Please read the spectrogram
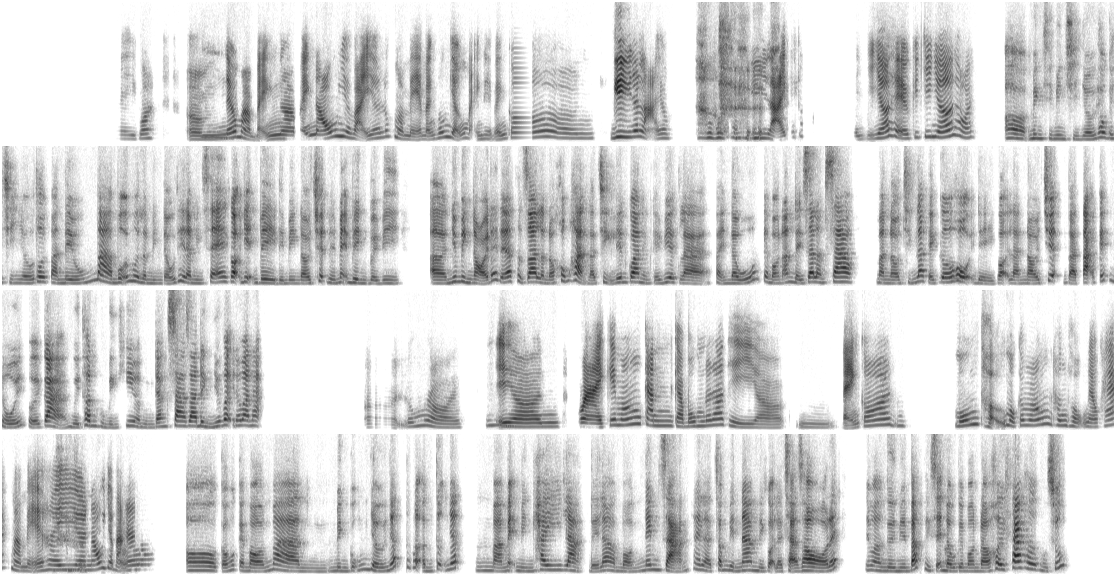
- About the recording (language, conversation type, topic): Vietnamese, podcast, Món ăn giúp bạn giữ kết nối với người thân ở xa như thế nào?
- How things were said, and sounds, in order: other background noise; chuckle; tapping; chuckle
